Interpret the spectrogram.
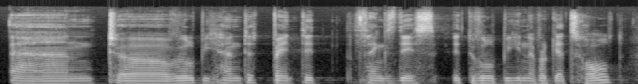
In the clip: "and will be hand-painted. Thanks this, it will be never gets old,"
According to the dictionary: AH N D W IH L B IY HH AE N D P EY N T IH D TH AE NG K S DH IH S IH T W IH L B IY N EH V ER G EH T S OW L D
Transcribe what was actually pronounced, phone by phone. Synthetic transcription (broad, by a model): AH N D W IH L B IY HH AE N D P EY N T IH D T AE NG K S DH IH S IH T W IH L B IY N EH V ER G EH T S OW L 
